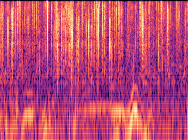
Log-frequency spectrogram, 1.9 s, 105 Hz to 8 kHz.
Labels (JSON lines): {"label": "biophony, cascading saw", "recorder": "SoundTrap 600 or HydroMoth"}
